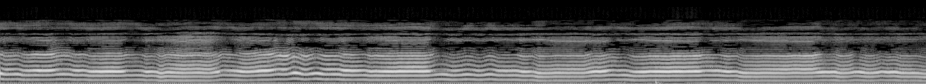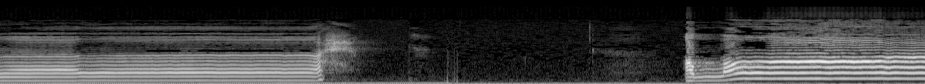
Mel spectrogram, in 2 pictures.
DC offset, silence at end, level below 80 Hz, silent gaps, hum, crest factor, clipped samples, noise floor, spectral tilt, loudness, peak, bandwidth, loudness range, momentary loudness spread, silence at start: 3%; 0 s; -36 dBFS; none; none; 14 dB; under 0.1%; -43 dBFS; -4.5 dB/octave; -12 LUFS; 0 dBFS; 15.5 kHz; 10 LU; 10 LU; 0 s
